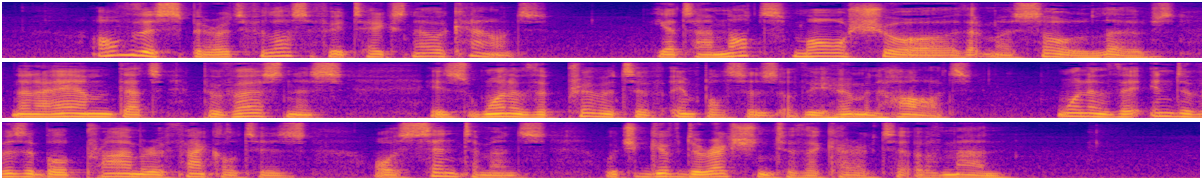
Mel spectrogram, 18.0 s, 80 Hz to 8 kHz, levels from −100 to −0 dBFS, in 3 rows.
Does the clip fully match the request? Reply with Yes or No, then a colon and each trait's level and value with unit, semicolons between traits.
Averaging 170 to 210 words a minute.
No: average, 155 wpm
